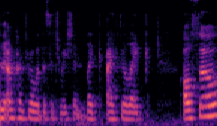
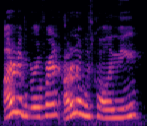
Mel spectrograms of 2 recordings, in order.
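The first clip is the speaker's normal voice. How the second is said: mock insistent denial; 3 semitones higher, 5 dB louder than usual. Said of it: "He didn't say".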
